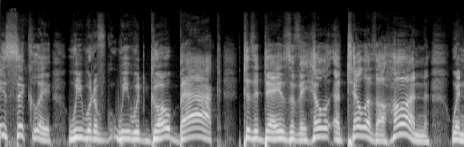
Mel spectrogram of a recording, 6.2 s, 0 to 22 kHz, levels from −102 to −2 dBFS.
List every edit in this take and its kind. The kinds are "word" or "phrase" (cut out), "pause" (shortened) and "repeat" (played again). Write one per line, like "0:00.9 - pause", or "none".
none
